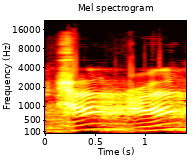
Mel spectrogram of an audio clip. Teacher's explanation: Ha, a ini sama tempatnya di tengah lidah. Nggih, di tengah lidah. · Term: huruf ha dan ain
